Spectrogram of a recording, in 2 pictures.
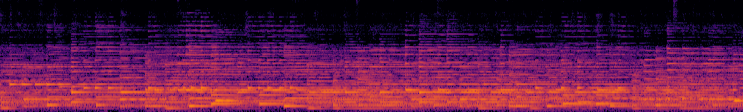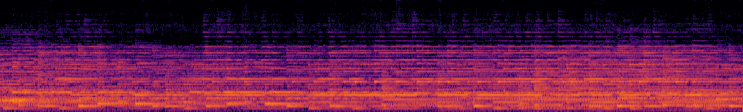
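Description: Piano music: a continuous run of notes.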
